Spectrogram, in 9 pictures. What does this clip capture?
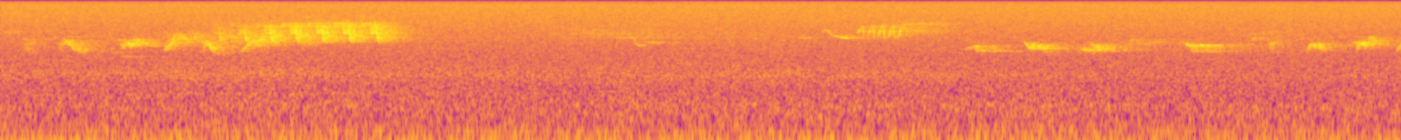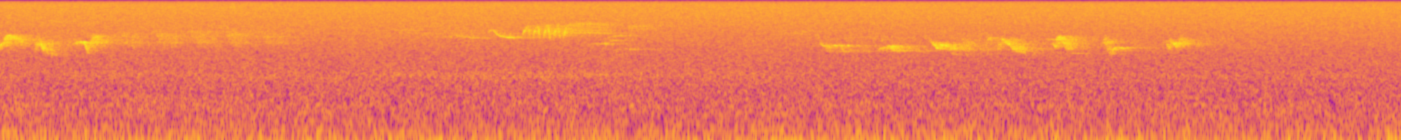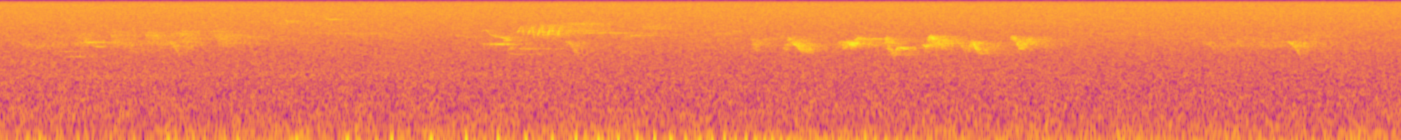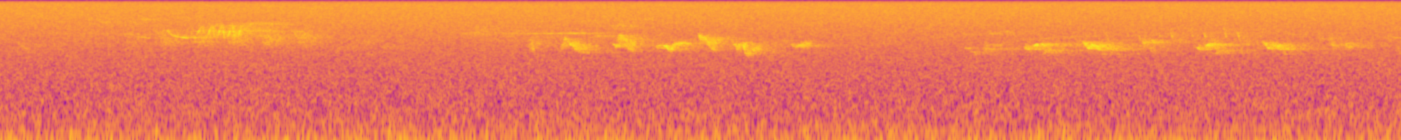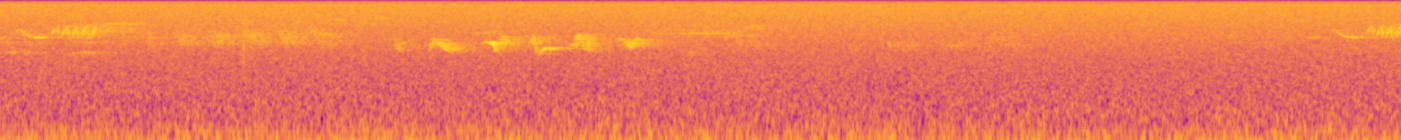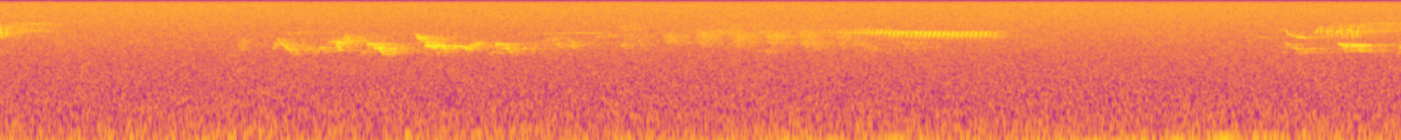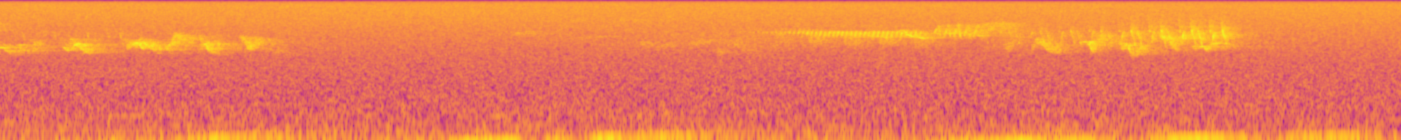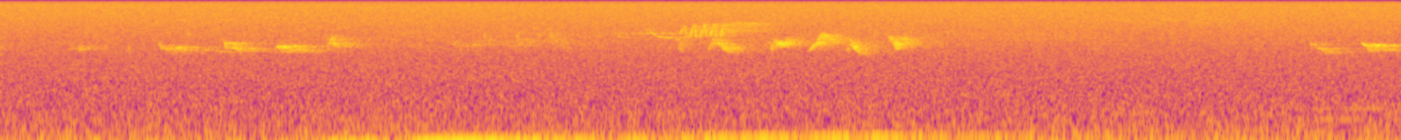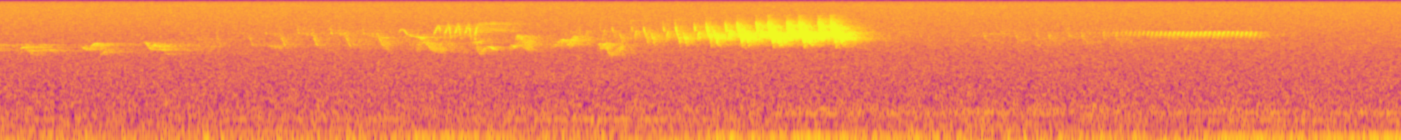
Scarlet Tanager, Ovenbird, Black-throated Blue Warbler, American Robin, Wood Thrush, Ruffed Grouse, Black-throated Green Warbler, Blue Jay, Pine Warbler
